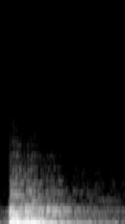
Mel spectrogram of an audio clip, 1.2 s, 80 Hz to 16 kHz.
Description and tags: p1 28 diepe dreun
Sound belongs to a sample pack of several human produced sounds that I mixed into a "song".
